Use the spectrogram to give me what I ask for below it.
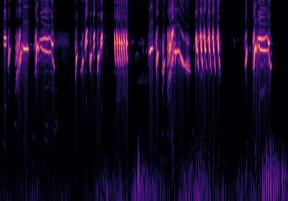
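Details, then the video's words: Song of a European goldfinch used to tutor young birds: clear slurred whistles, buzzy notes and quick repeated trills in short separated phrases, with faint low background noise. "اسمع المقنين واعطي رايك فيه,افضل تغريد لتعليم الفراخ"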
